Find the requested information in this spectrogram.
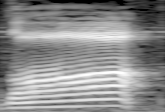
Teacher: ضاد زا یا دال نہیں ہوگا بلکہ ضاد، زبان کا جو سائیڈ ہے، جو کنارہ ہے، اس کو داڑھ سے لگائیں تو ضا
